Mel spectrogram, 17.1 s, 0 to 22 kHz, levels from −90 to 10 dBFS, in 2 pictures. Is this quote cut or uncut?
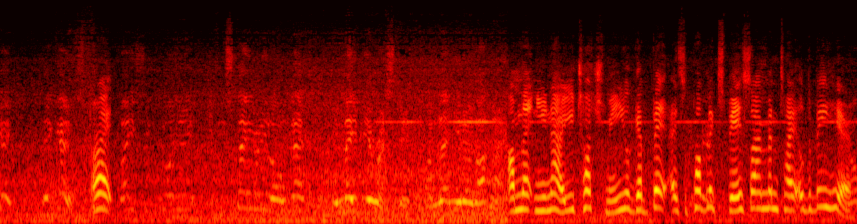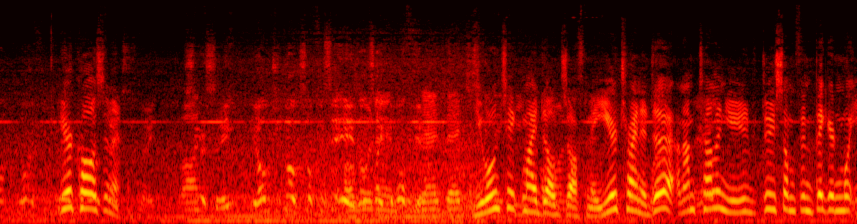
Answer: uncut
